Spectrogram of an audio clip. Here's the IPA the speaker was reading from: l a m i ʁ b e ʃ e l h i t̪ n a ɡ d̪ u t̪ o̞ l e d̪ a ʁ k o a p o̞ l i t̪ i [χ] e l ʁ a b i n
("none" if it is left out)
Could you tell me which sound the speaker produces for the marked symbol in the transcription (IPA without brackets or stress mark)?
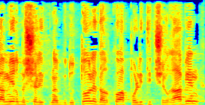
ʃ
